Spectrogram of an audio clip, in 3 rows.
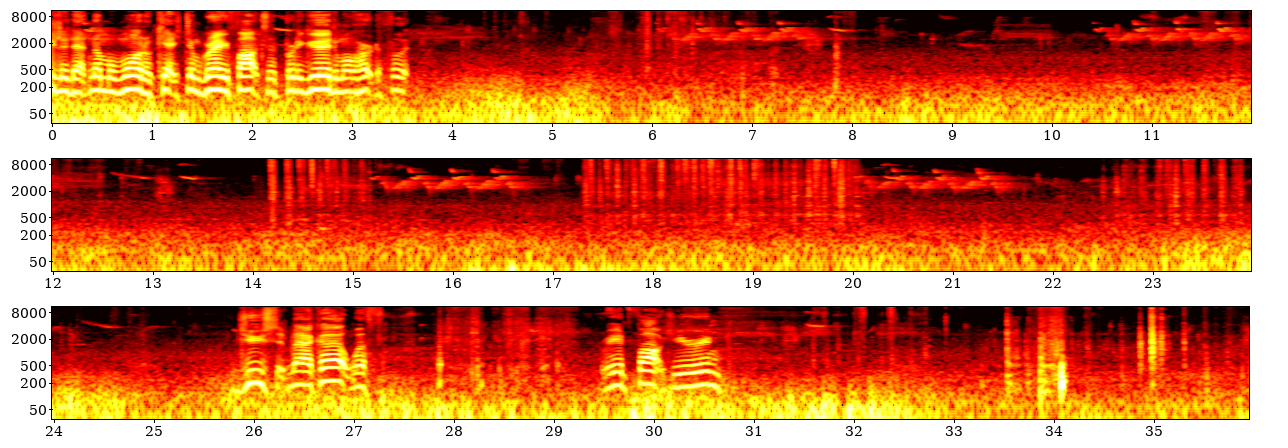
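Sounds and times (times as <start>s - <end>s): low wind rumble: 0.0s - 13.9s, 20.0s - 33.4s
songbird singing: 0.0s - 35.9s
dirt sifted through a screen: 17.0s - 20.2s, 25.8s - 30.7s.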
